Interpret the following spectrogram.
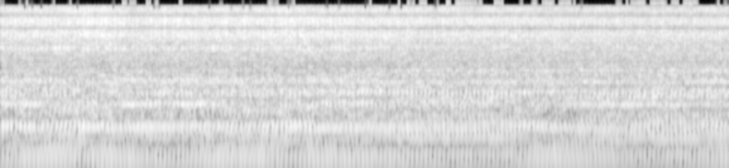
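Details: Six-year-old John Deere lawn tractor's small single engine, first start after checking the starter solenoid: ticks over at a steady, even rate with a constant hum, no misses or knocks; runs healthy.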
